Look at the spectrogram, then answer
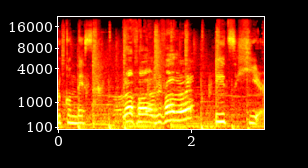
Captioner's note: speaks Spanish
